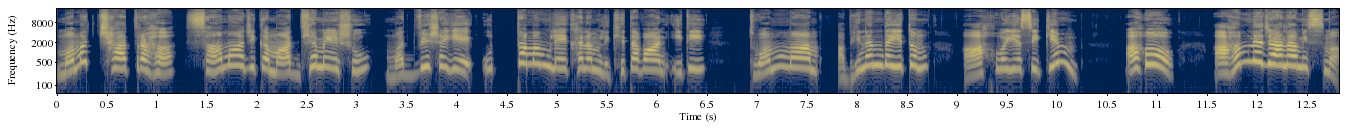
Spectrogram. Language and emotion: Sanskrit, surprised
